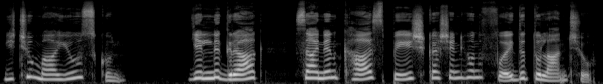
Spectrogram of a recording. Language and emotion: Kashmiri, sad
